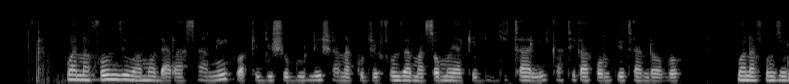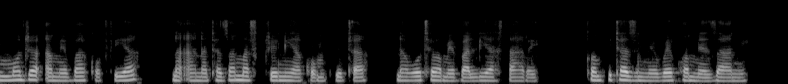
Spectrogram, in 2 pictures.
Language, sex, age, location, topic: Swahili, female, 18-24, Nairobi, education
